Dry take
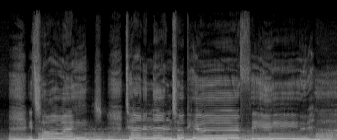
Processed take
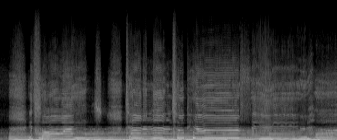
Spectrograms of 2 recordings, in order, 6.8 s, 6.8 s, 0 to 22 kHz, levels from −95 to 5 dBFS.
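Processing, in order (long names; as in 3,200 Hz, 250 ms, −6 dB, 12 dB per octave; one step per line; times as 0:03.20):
stylus tracing distortion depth 0.21 ms
low-pass filter 10,000 Hz 12 dB per octave
high-shelf EQ 6,500 Hz −5 dB
phaser with its sweep stopped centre 500 Hz, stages 8
level +5.5 dB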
